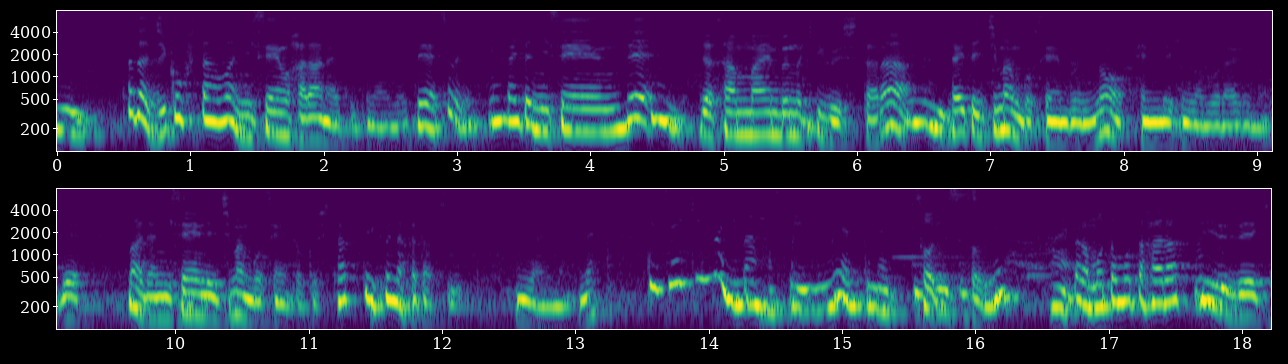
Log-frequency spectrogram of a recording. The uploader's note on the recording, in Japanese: 出版記念トークイベント「税制優遇のおいしいいただき方」。2月25日に行われた出版記念トークイベント。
